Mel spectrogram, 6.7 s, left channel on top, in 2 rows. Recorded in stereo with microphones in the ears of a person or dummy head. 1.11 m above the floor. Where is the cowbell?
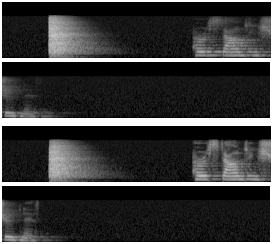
No cowbell in this recording.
